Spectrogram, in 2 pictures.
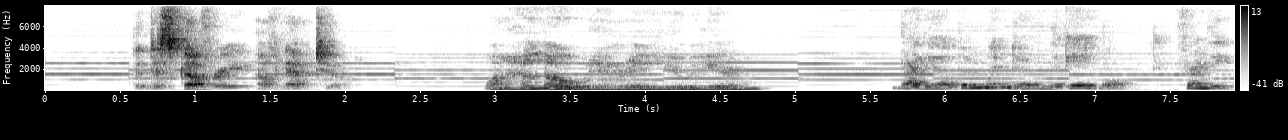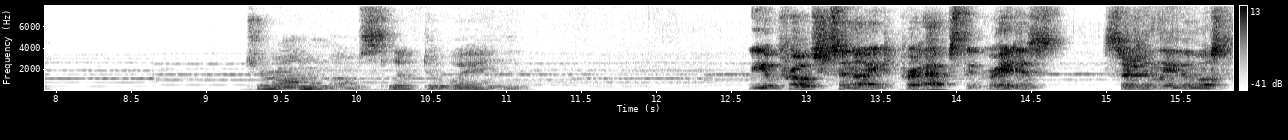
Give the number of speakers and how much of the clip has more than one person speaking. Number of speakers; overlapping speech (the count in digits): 4, no overlap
